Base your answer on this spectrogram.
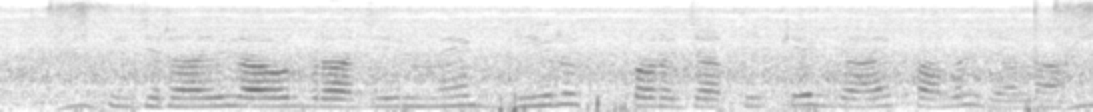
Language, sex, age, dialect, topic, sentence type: Bhojpuri, male, 31-35, Western, agriculture, statement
